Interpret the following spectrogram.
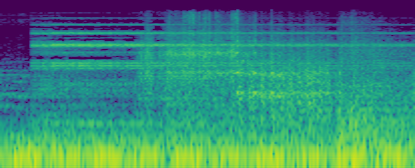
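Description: Minimal industrial electronic music: a loud, pulsing low bass drone under a noisy texture, with thin, steady high tones coming in shortly after the start.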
